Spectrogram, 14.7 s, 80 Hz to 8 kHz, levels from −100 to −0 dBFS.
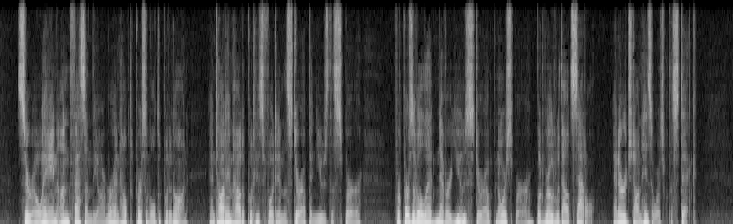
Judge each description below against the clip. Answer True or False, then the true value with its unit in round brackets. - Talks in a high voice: False (135 Hz)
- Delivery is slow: False (190 wpm)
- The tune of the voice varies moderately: True (3.8 semitones)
